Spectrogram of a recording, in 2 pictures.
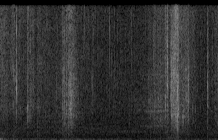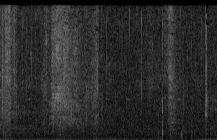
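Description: Faint rustling of moist worm-farm bedding (banana peels, shredded newspaper and castings) being stirred and scratched through, in a few short scrapes.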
